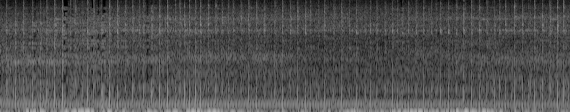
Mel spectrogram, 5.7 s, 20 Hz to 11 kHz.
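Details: New Holzfforma 372XP chainsaw with a 28-inch bar, cutting wood: buzzes hard, but revs stay flat and won't climb to high rpm. Sounds held back; owner says it needs carburetor tuning.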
